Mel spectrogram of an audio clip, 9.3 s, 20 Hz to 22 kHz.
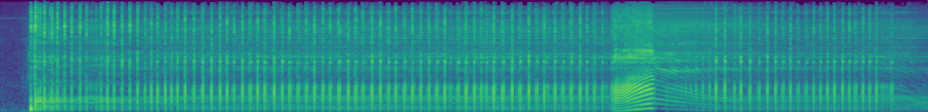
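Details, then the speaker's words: Stihl 028 AVEQ chainsaw (Kaiser), low-speed jet screw turned in about half a turn: starts and idles fast and busy, brief rev, chain trying to creep. Lean low-speed idle mixture; fix by backing the low jet out. "idle okay you can hear how fast it's idling and the chain is kind of trying to run a little bit and uh so what that's telling me is that is a little lean"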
